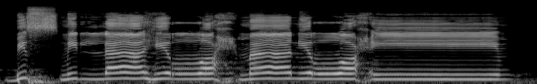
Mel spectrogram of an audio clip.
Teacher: با کے بعد سین ہے، سین حروف صفیریہ میں سے سیٹی کی آواز پیدا ہوگی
